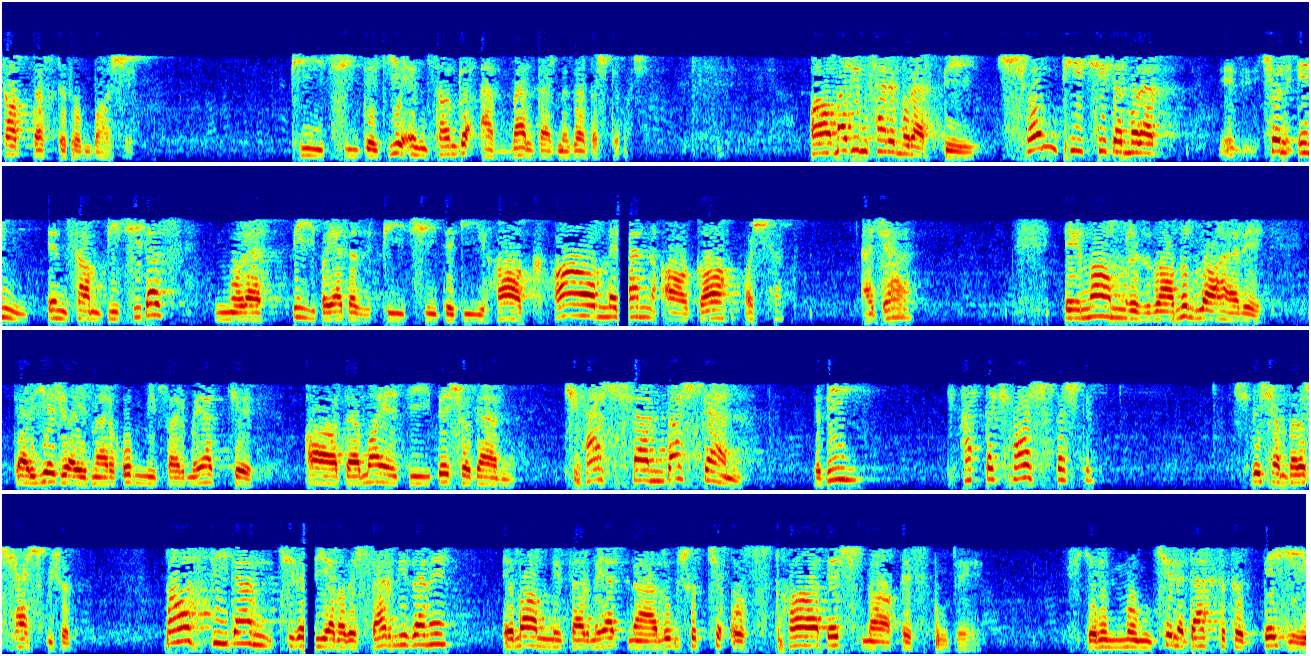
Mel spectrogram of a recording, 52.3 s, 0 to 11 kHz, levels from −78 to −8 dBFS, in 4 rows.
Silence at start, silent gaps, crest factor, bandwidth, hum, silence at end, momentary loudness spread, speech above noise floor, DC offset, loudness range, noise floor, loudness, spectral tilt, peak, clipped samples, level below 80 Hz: 0 s; 19.27-19.31 s; 14 dB; 5.8 kHz; none; 0 s; 13 LU; 36 dB; under 0.1%; 6 LU; -51 dBFS; -16 LUFS; -9 dB/octave; -2 dBFS; under 0.1%; -56 dBFS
